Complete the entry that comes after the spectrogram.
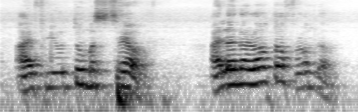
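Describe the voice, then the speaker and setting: With a Vietnamese accent, a man speaks at a fairly slow pace in a room with audible echo. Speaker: Buddhist monastic speaker. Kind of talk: panel talk.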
